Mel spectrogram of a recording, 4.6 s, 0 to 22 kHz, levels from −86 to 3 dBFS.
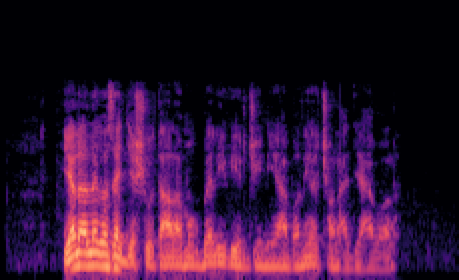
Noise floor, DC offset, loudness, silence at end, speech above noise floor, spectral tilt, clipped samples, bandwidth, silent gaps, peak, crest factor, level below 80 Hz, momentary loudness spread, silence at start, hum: -69 dBFS; under 0.1%; -20 LUFS; 0.65 s; 49 dB; -6.5 dB/octave; under 0.1%; 7.6 kHz; none; 0 dBFS; 20 dB; -56 dBFS; 19 LU; 0.65 s; none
